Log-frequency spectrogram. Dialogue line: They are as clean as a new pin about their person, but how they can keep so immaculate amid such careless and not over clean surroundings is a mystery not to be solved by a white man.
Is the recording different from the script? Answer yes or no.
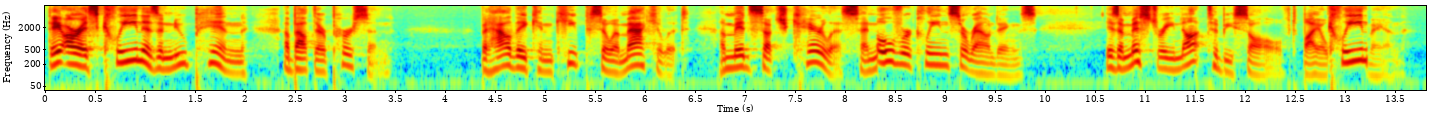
yes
